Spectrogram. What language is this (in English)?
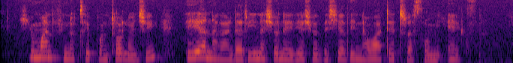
Kikuyu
